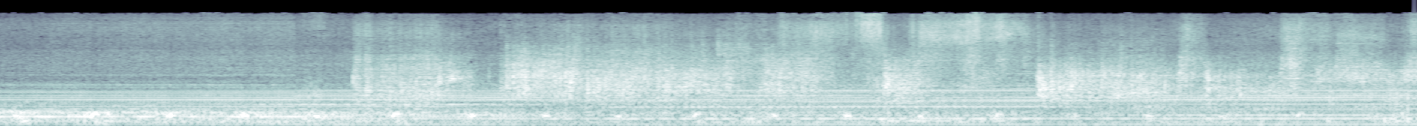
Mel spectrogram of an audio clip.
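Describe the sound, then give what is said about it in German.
Rasping breaths hiss through a tracheal cannula in the throat of a patient lying in bed in his room. Several long, noisy bursts of airflow rise and fall over a constant low mechanical hum. “Die Geräusche, die das Zimmer füllen, stammen aus der Trachealkanüle in seinem Hals.”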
